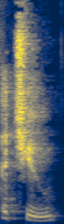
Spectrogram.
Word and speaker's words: Achiu: Pronounced Achiu, Achiu's nickname was Sneeze.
